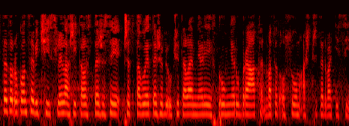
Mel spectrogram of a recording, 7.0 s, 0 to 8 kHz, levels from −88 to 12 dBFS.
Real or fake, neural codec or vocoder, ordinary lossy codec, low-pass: fake; codec, 16 kHz, 16 kbps, FunCodec, trained on LibriTTS, 50 frames a second; MP3, 24 kbps; 7.2 kHz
